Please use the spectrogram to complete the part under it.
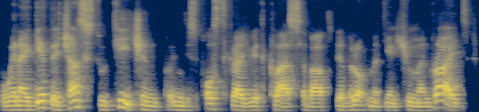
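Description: Speaking quickly and expressively in a mid-range, slightly mellow voice, an Ethiopian lecturer contributes to an online academic panel. He often restarts his sentences and leans heavily on fillers.

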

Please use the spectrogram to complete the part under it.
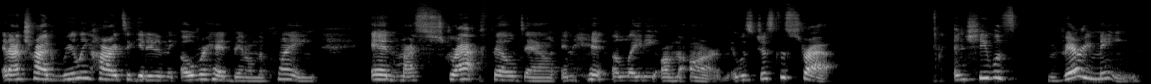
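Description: A woman from California speaks as a guest on an interview podcast, telling personal travel stories in a loose, conversational way. She is animated, laughs easily, and fills her speech with "like" and "you know". Her voice sits in an ordinary middle pitch. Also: unhurried. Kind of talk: casual conversational storytelling.

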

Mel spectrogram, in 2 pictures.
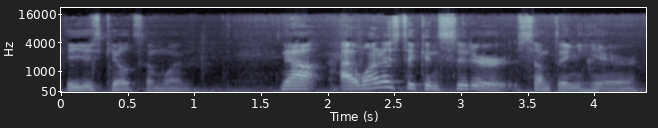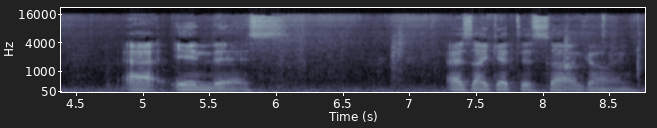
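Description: A man teaching a high school class, lively and directing students to act out a scene. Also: unhurried, slight background noise, low-quality recording.

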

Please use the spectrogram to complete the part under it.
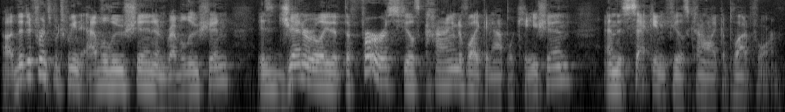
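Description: This podcast co-host, who works as a venture capitalist, talks fast in a mid-range, a bit bright voice with lively intonation. He breaks down tech concepts analytically and conversationally, reasoning aloud with examples in a casual, explanatory discussion.

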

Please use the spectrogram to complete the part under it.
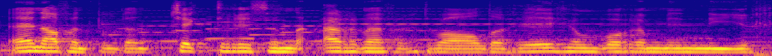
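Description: A woman plays an easygoing worm hotelkeeper in a children's drama. She has a lowish voice and a Flemish accent, explaining things in a folksy, chatty way over clear background music. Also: flat delivery, normal speed, close to an everyday voice. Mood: matter-of-fact, chatty. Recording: music under the voice.

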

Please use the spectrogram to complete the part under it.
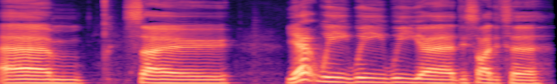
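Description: A man's voice: medium pitch, steady tone, slow, clean tone. A man hosting a podcast in casual chat, rambling and stumbling over his words. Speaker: podcast host.

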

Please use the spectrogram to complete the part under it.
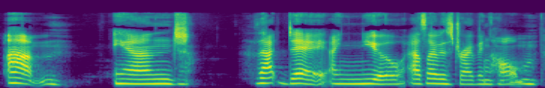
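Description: A woman in her thirties recounts a personal story in a mid-pitched voice. She slips into animated impressions of the people she quotes, with ums and restarts in between. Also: very slow. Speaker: guest.

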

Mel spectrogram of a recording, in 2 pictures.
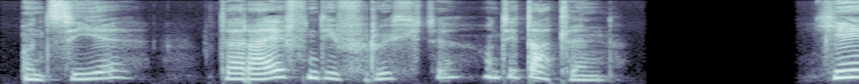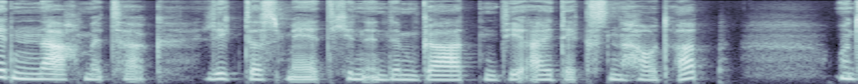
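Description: Calm woman storyteller, mid pitch, dry close recording. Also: no room sound. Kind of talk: fairy tale reading.

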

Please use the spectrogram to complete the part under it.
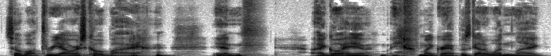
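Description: A man's voice: lowish voice, level tone, measured pace. Laughing middle-aged man telling stories. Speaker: podcast host. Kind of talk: casual chat.

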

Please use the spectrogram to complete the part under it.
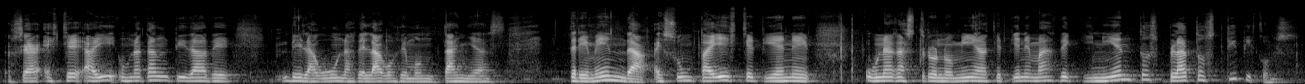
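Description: On a local radio station's studio, a Venezuelan man co-hosts a relaxed chat, his voice somewhat high and his pace slow. He rambles and repeats words as he searches for them.

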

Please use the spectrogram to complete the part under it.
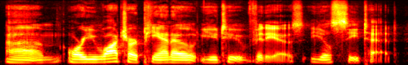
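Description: A man hosting a casual podcast conversation, speaking in a thoughtful, measured way. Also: on the low side, fairly even intonation, gravelly, warm tone. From Texas. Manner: thoughtful, measured, occasional laughs. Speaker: podcast host, music store employee.

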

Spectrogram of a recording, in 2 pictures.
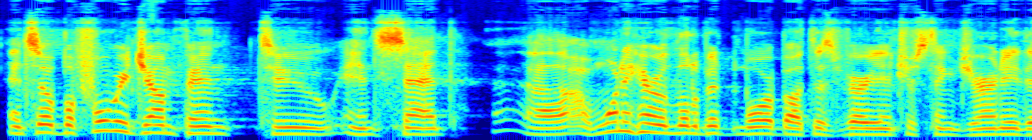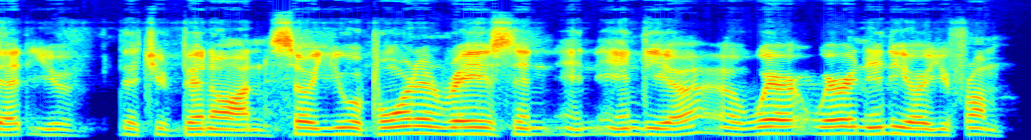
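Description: Male podcast host, a touch high-pitched, relaxed questioning, dry close sound. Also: brisk, hardly any pauses, dry recording, muffled recording. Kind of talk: podcast interview.

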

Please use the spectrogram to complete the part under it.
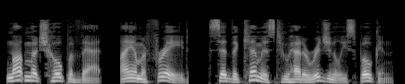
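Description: A man narrates a story at a middle pitch, reading in an even, unhurried way. The sound is close and dry, with no room around the voice. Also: creaky, breathy edge, no room sound. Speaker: audiobook narrator. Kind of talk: scripted narration.

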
